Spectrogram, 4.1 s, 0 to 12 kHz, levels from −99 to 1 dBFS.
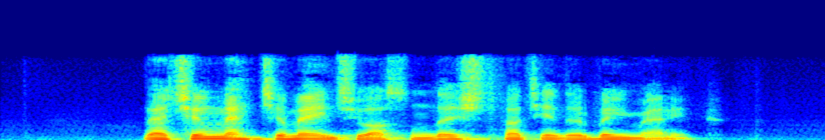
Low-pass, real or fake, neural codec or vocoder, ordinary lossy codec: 7.2 kHz; fake; codec, 16 kHz, 0.5 kbps, FunCodec, trained on Chinese and English, 25 frames a second; AAC, 48 kbps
